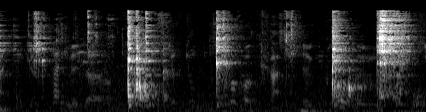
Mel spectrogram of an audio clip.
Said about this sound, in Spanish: recoge los platos sucios de la mesa con cara de enfado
